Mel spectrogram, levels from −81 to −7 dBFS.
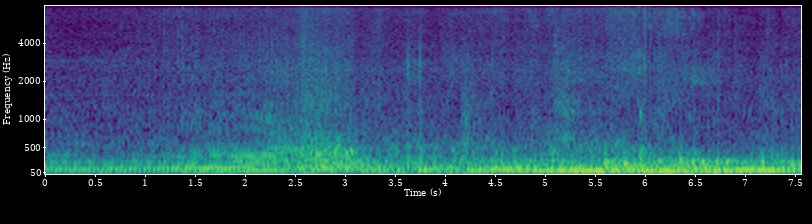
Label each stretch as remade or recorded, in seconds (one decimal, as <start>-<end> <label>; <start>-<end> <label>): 0.0-2.3 recorded; 2.3-5.2 remade; 5.2-5.8 recorded; 5.8-7.6 remade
